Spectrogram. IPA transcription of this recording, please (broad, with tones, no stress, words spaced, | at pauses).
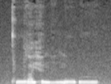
kʰuː˧la˧˥jhe˩ ŋiː˩ŋnuː˧ ʔɯː˧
